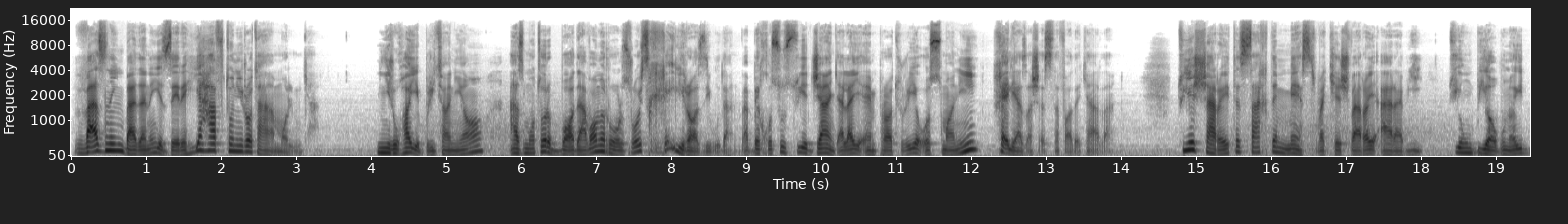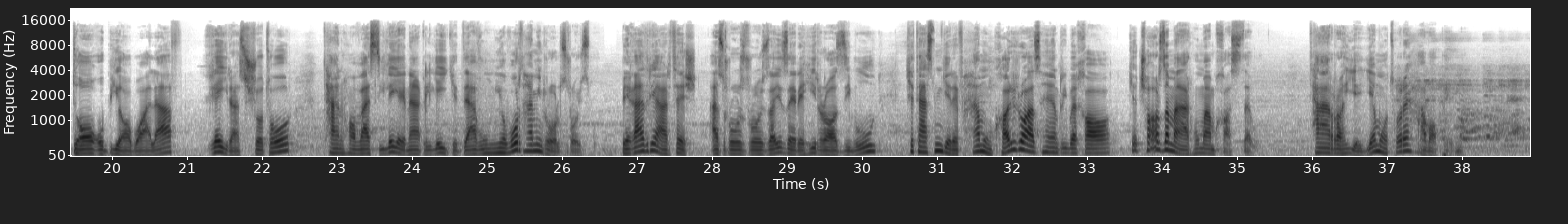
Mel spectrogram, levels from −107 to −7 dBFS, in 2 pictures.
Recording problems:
train or aircraft noise; faint; throughout; 25 dB below the speech

